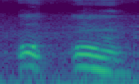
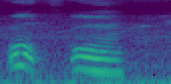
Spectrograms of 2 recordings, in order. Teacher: ओष्ठ, इसमें मुंह गोल हो जाए, ओठों से बोला जाए उ ऊ। आप भी बोल के देख सकते हैं, ओठ से बोले जाएंगे। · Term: ओष्ठ स्वर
